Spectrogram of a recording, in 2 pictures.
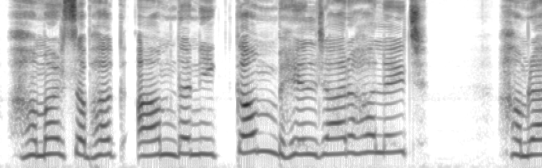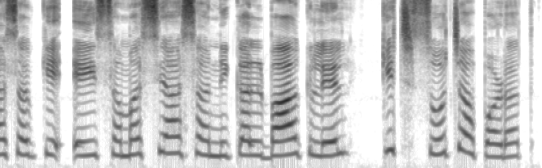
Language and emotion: Maithili, sad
